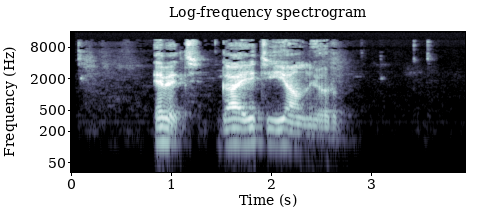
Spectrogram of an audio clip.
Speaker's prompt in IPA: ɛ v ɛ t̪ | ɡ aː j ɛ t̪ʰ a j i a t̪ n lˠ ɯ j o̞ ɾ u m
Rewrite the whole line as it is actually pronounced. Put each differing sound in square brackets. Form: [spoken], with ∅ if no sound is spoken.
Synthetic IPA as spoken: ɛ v ɛ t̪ | ɡ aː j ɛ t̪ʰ [i] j i a [∅] n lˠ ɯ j o̞ ɾ u m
